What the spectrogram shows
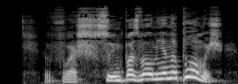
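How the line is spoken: Yelling. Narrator (Russian): завопил Трикс

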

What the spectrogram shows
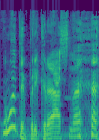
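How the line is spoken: Laughing. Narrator (Russian): засмеялся Фродо

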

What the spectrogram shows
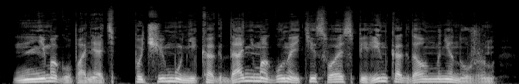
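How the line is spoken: Angry. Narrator (Russian): сказала она сердито

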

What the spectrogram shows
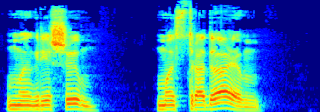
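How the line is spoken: Booming bass voice. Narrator (Russian): проговорил он гулким басом

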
